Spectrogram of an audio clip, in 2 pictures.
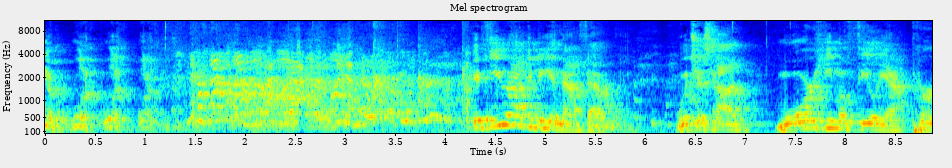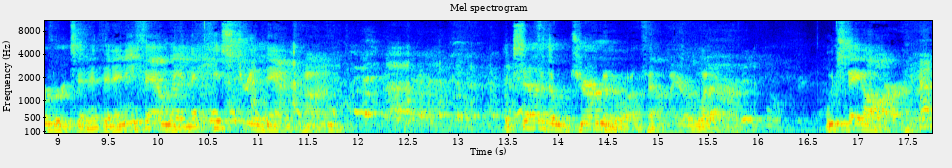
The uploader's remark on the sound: In another live show from the Gilded Balloon in Edinburgh for the Edinburgh Festival Fringe.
